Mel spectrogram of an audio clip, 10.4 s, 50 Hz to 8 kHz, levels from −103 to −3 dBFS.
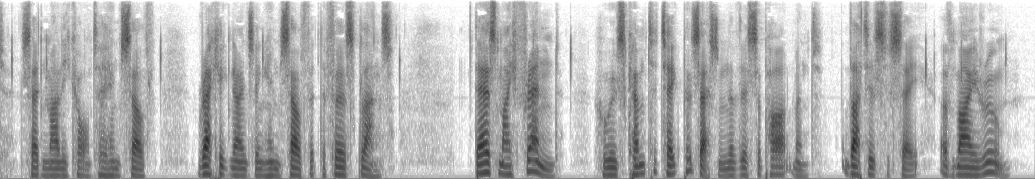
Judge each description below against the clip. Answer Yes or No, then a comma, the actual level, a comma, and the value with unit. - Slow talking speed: No, average, 170 wpm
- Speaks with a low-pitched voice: Yes, low, 120 Hz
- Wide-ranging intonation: No, average, 3.3 semitones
